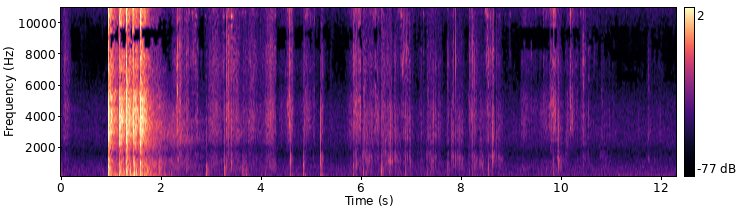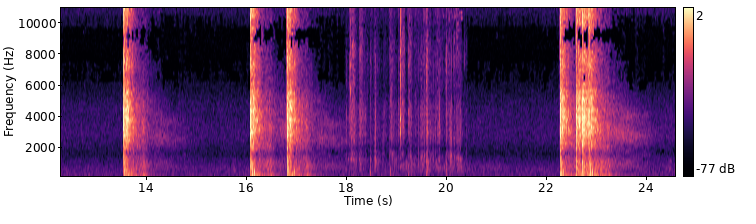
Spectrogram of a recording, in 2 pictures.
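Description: Loud rifle shots crack and echo away.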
